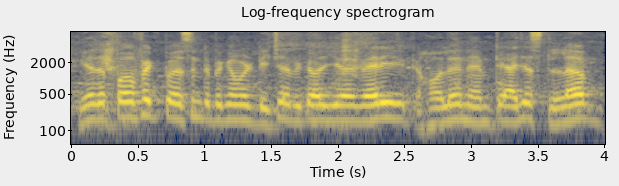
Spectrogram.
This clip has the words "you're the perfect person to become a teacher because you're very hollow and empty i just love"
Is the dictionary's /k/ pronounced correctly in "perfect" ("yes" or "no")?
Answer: yes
